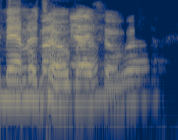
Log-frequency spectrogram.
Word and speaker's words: Manitoba: 19 in all provinces except Alberta, Manitoba. How do you say that? – Manitoba.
